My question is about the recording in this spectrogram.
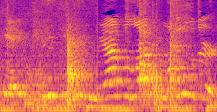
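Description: Young children's voices talking and exclaiming over background music with a low bass line.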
